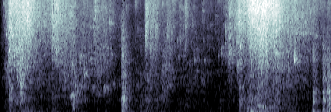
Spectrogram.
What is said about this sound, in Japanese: じゃあ、流していくよ。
